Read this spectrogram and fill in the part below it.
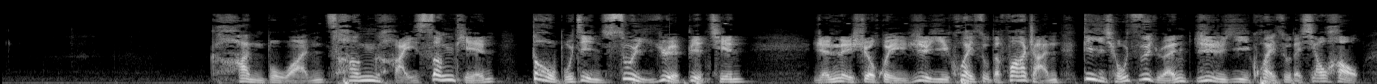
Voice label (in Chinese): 纪录片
